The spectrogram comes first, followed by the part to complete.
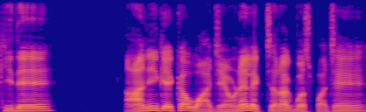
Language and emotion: Goan Konkani, disgusted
